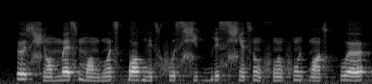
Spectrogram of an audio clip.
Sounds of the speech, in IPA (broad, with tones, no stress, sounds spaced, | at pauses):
ø˥ s ɕ ɔ̃˩ m ɛ˧˥ s m ɔ̃˩ ɡʷ ɛ̃˧˥ s ɡ͡b ɔ˥ ɡ ĩ˩ s xʷ i˧ s ɕ i˧ ɡ͡b i˧˥ s ɕ ɛ̃˧ s ũ˩ xʷ œ̃˧ xʷ ĩ˥ ɓ ɔ̃˩˧ s kʷ œ˥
